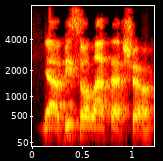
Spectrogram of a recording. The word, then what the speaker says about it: viszontlátásra: Well, viszontlátásra, or see ya.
